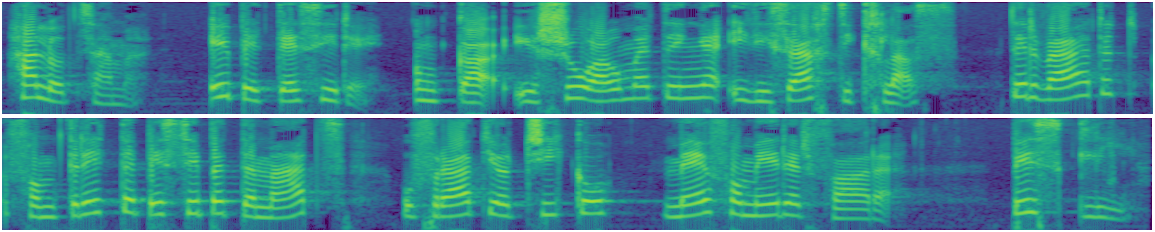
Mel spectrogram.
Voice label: Ankündigungsjingle; Allmendingen

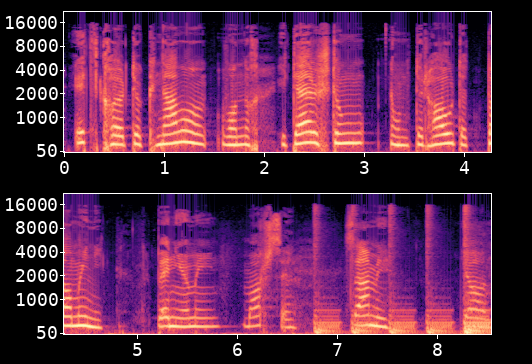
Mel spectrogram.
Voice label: Anmoderation; ebnit 4; Zollbrueck; mittelstufe lauperswil

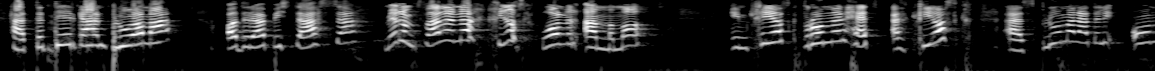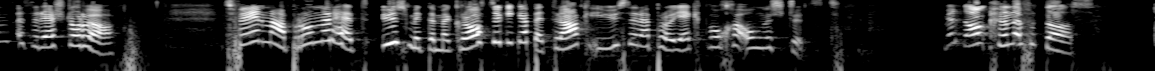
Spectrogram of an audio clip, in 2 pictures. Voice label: Werbung; Brunner emmenmatt 4; Zollbrueck; mittelstufe lauperswil

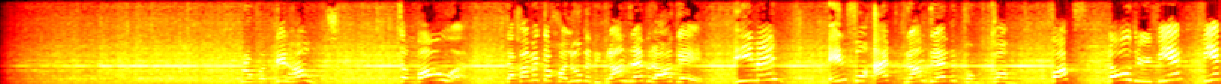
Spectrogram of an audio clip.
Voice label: Werbung mit Lärm; Brand; Zollbrueck; mittelstufe lauperswil

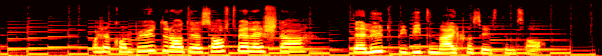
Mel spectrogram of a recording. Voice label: Werbung; WMS; Golaten

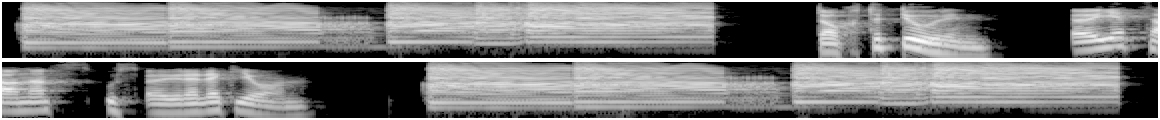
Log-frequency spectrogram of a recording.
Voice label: Werbespot Zahnarzt; Turin; Muensingen; schulzentrum rebacker in muensingen

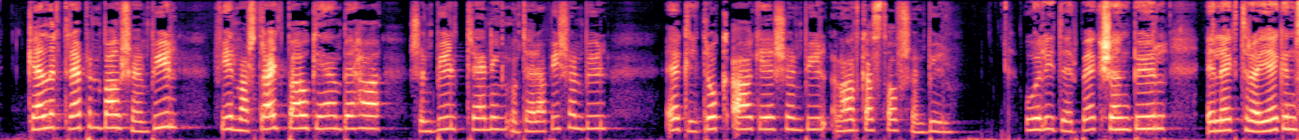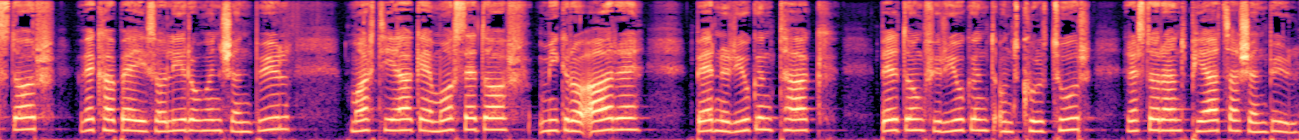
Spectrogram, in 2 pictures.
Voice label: Sponsoren Jingle; Schönbühl; loly lokalfernsehen lyss; schule urtenen schönbühl 2013

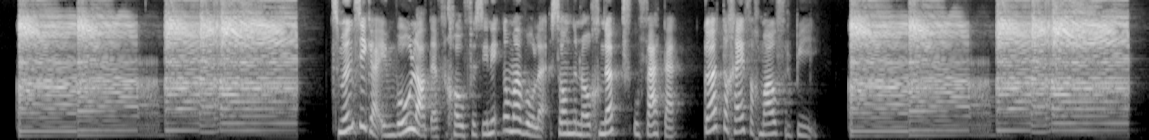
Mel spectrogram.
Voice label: Werbespot Wolle und mehr; Muensingen; schulzentrum rebacker in muensingen

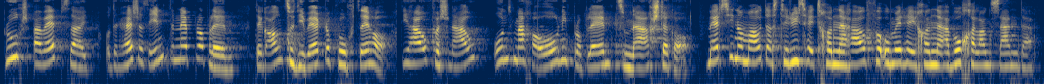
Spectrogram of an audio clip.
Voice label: Werbung; Diverto; Golaten

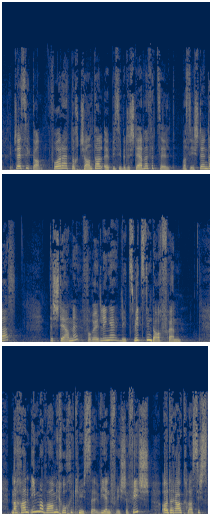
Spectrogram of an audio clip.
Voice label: Jingles Werbung Restaurant; Sternen Rüdlingen; orientierungsschule ruedlingen buchberg

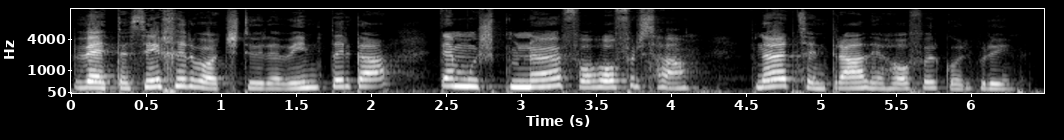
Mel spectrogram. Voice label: Werbung Pneuzentrale; Hofer; Golaten

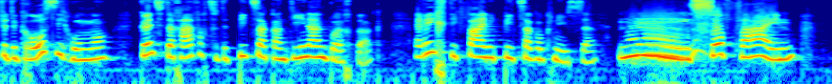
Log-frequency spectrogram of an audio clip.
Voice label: Werbung Pizzeria; Cantina; OS Rüdlingen

